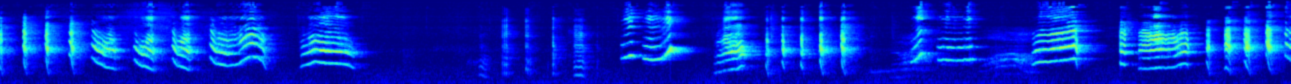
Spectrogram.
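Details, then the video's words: Indian ringneck parakeet producing clusters of quick sharp chirps mixed with wavering screeches, broken by a pause of about two seconds before more rapid, varied chattering. "PARROT CHIRPING SOUNDS | NATURAL SOUNDS PARROT CHIRPING"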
